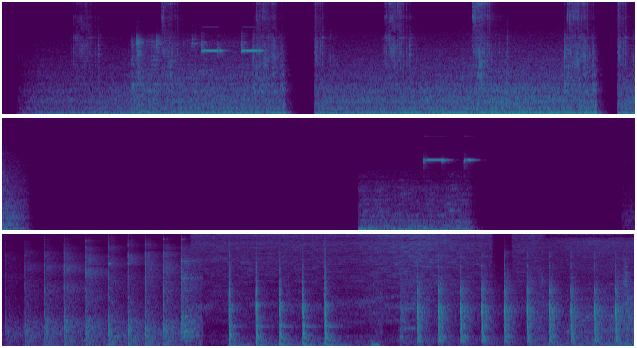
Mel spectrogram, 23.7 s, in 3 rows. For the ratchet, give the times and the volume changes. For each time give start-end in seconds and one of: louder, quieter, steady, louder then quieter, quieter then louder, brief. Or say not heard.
0.2-8.2 louder.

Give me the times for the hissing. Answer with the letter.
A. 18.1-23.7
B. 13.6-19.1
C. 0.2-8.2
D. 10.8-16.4
A.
